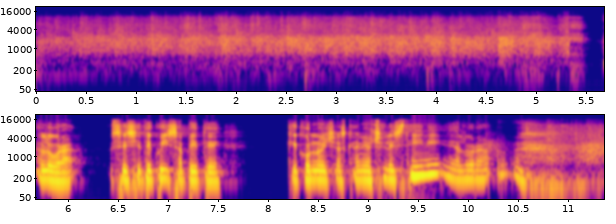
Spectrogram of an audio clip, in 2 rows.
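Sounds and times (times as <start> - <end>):
audience applause: 0.0 - 5.4, 10.5 - 11.3
speech: 5.7 - 10.9.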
